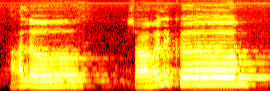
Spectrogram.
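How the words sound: It is said in a coy, flirtatious way.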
